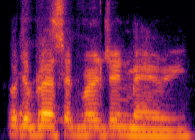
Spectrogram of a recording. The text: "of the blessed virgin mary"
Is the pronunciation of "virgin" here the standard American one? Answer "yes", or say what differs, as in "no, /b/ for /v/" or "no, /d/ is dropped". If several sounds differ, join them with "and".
yes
